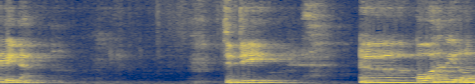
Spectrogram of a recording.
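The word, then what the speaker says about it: قوارير: bacanya beda jadi eh qawarir dalam surat al-insan ayat 15 qawarir huruf alif didahului huruf ro yang berharakat fathkah dibaca panjang pada saat wakaf karena ia ada di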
